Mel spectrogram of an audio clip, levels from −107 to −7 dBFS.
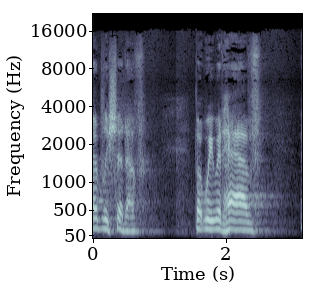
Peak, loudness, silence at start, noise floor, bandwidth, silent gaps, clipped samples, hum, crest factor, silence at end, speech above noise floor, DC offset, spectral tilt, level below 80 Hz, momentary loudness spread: -12 dBFS; -29 LUFS; 0 s; -59 dBFS; 16.5 kHz; none; under 0.1%; none; 20 dB; 0.5 s; 29 dB; under 0.1%; -4 dB/octave; -76 dBFS; 12 LU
